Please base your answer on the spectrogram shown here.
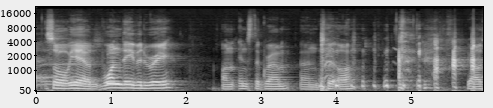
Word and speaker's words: Rey: so yeah one david ray on instagram and twitter y'all saying i got music you can find me on youtube it's david r e y so ray is spelled r r-e-y i'll put that down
